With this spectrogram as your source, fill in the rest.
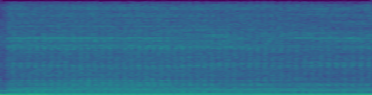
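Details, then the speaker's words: Neglected car just restarted after long sitting: a steady idle with a faint light tick on top that quietens as oil circulates; lifters are thought to have bled down, not serious. "It quietened down a little bit. We still got a little tick. It doesn't sound too bad."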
